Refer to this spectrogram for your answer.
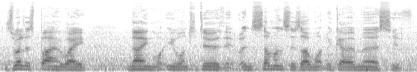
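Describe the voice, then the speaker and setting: Male panelist explaining, with clear background noise. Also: on the high side, steady tone, fast talker. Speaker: expert panelist. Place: live trade show seminar.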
